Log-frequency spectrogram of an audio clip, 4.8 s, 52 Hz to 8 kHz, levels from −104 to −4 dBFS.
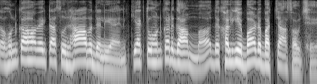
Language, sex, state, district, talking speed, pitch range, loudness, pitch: Maithili, male, Bihar, Purnia, 200 wpm, 155-200 Hz, -17 LUFS, 190 Hz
